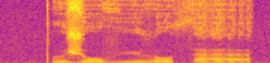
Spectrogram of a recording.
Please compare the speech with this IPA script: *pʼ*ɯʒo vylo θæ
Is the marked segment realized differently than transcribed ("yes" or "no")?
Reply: no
